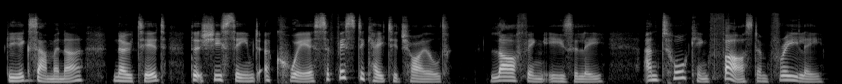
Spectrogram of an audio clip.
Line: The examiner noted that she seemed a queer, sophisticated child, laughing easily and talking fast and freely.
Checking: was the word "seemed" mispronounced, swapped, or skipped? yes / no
no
